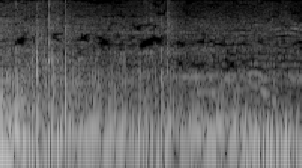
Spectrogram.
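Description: Rally car engine drawing away down a dirt road just after passing at speed: the level drops as it goes by, then a steady engine drone follows it into the distance, with a couple of sharp cracks about a third of a second and a second in.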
